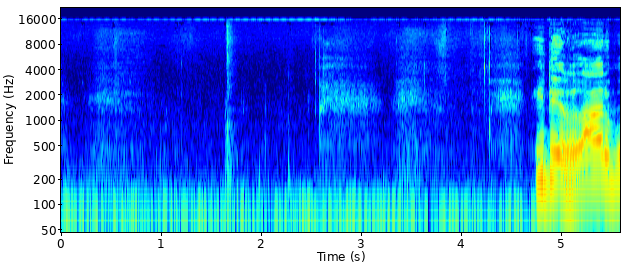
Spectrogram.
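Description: An elderly man speaks quietly and haltingly, close by.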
